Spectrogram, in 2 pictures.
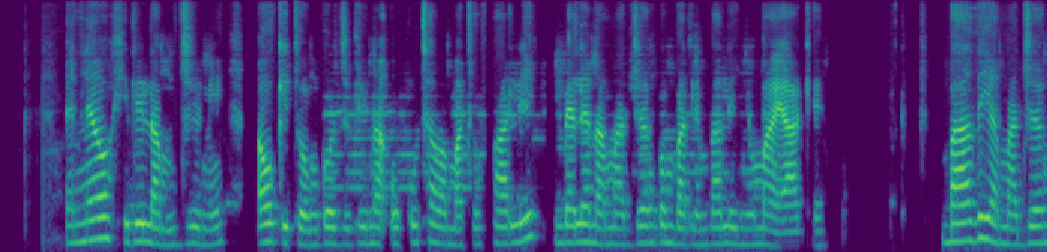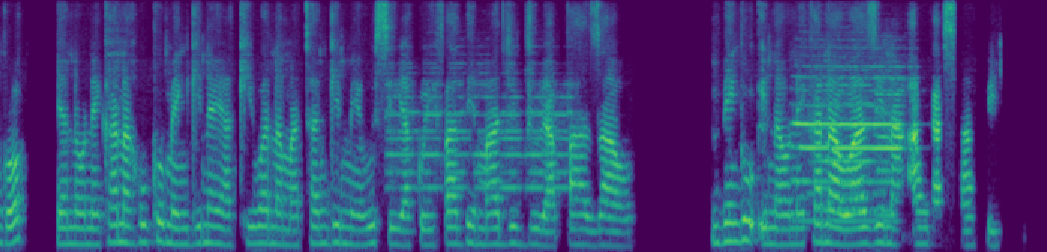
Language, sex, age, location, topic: Swahili, female, 18-24, Nairobi, government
